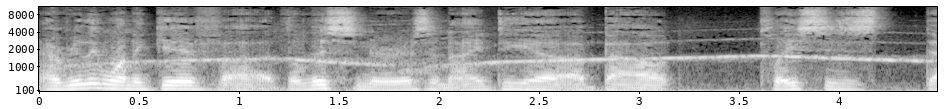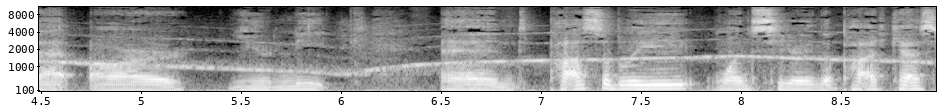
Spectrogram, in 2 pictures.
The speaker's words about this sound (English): You can hear the sirens in the background. You definitely know we're in New York.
